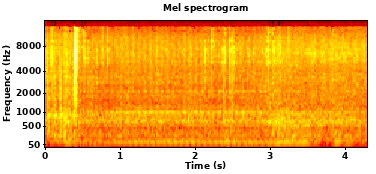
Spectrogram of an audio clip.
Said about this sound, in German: Lange fahren wir dorthin auf ausgefahrenen Wegen, Schotterstraßen, hitzezerrissenen Lehmtrassen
